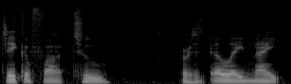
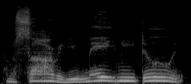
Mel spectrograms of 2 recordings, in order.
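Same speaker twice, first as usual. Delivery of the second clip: high, pleading excuse; mock guilty excuse; 8 semitones higher than usual. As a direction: blame him while apologizing. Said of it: "he tells him".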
